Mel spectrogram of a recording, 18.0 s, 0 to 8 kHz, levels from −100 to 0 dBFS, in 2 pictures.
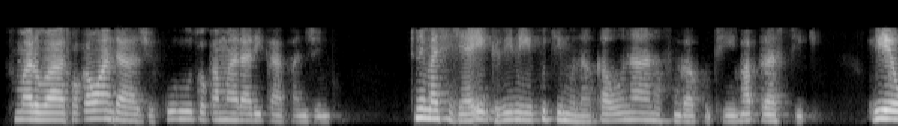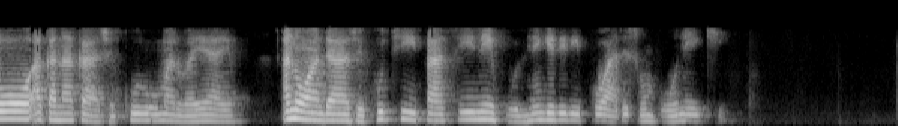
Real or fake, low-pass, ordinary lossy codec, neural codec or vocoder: fake; 7.2 kHz; AAC, 16 kbps; codec, 24 kHz, 0.9 kbps, DualCodec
